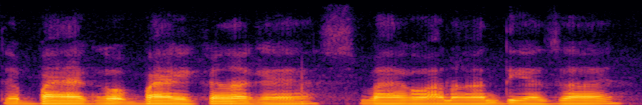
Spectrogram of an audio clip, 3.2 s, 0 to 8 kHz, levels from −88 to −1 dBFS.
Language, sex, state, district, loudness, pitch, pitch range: Chakma, male, Tripura, Unakoti, -16 LUFS, 130 Hz, 125-130 Hz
